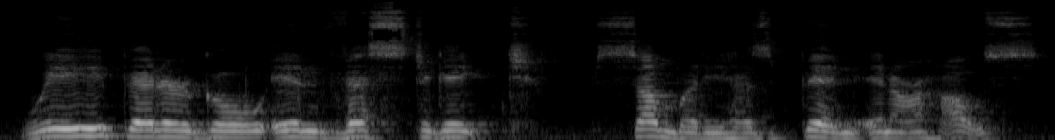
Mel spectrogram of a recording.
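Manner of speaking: big booming bear voice; Papa Bear. Acted. Papa Bear telling the family to investigate, booming. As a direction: boom it out with authority.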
